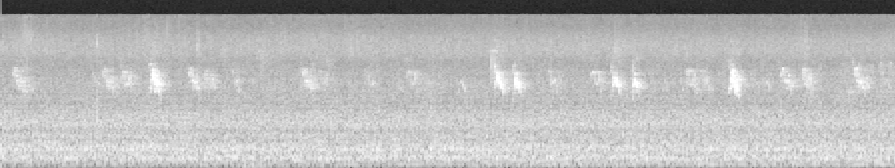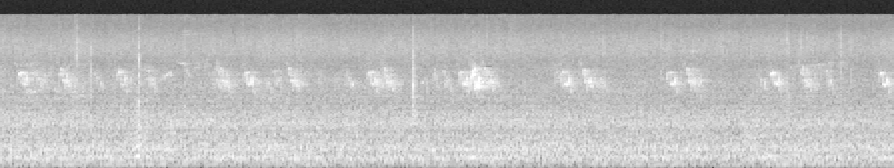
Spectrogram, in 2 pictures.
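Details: Honey bees in an apiary where colonies are being united and old queens replaced with young ones: a steady dense buzzing hum fills the clip, with short high chirps repeating over it throughout.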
